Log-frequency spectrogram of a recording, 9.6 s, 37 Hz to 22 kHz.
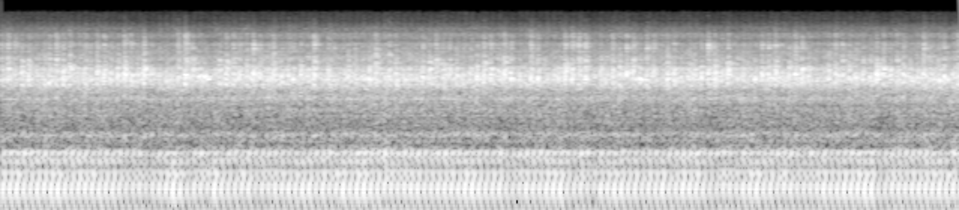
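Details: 2011 Polaris Sportsman 550 XP EFI, after riding or revving: low, lumpy single-cylinder idle with uneven loping beat and some clatter; rough idle, cause unknown: TPS, IAC, TMAP, valve clearances, timing, new plug and 43 psi fuel pressure all in spec.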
